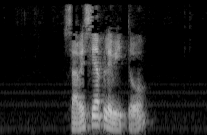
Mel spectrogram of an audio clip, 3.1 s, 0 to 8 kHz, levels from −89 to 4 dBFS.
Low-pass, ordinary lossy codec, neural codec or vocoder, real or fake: 7.2 kHz; MP3, 32 kbps; none; real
